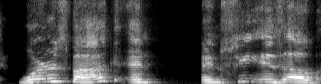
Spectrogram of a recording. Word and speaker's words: Wernersbach: Kelly how do you say your last name Warner spach Warner Spock and and she is of adjust your sleep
